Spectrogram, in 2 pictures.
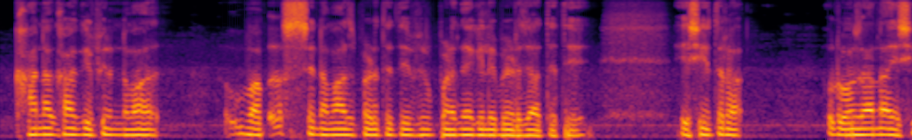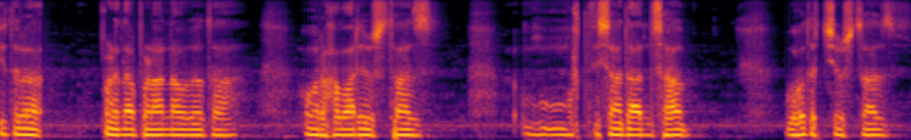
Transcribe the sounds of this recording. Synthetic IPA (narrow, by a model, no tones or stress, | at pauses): kʰaːnakʰaːk̬epʰɪɾnɐmaː | ʋɐsːenɐmaːzpɐɽt̪et̪ʰepʰɪɾpɐɽ̤nek̬eliebɛːʈʰd͡ʒaːt̪et̪ʰe | ɪsit̪ɐɾə | ɾoːzaːnaɪsit̪ɐɾə | pɐɽ̤napɐɽ̤aːnaɦoːt̪at̪ʰa | ɔːɾɦɐmaːɾeʊst̪aːz | mʊft̪isaːd̪aːnsaɦəb̚ | bɔɦʊt̪ɐtːʃʰeʊst̪aːz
